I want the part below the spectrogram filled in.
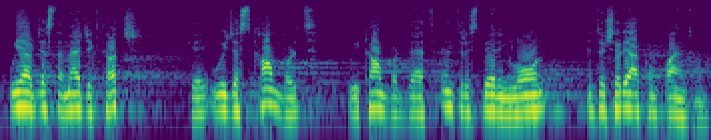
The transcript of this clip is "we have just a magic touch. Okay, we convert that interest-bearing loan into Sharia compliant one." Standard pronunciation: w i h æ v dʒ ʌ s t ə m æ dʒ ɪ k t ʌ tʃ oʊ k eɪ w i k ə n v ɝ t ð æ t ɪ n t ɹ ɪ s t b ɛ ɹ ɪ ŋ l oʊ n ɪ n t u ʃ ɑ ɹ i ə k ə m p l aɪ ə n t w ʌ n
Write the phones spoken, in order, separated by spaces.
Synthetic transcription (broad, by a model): w i h æ v dʒ ʌ s t ə m æ dʒ ɪ k t ʌ tʃ oʊ k eɪ w i k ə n v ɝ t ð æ t ɪ n t ɹ ɪ s t b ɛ ɹ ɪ ŋ l oʊ n ɪ n t u ʃ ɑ ɹ i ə k ə m p l aɪ ə n t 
